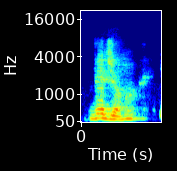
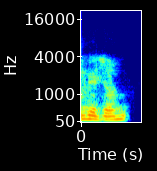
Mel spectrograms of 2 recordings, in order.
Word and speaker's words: Vigil: Vigil, Emilio Vigil. Yeah, just like that.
